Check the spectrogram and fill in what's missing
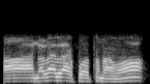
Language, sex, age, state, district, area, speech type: Telugu, male, 45-60, Andhra Pradesh, Sri Balaji, rural, conversation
